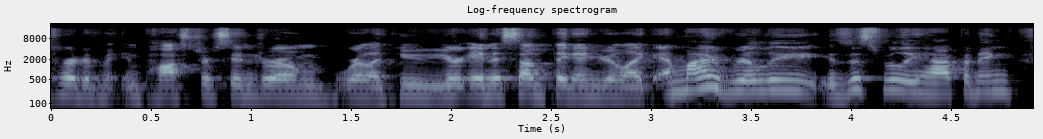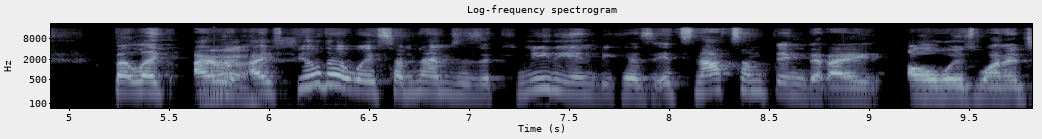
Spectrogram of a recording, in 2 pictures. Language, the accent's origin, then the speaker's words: English; Canada; also born or lived in Nigeria / Asia / France; I moved to Canada. I grew up in Canada.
